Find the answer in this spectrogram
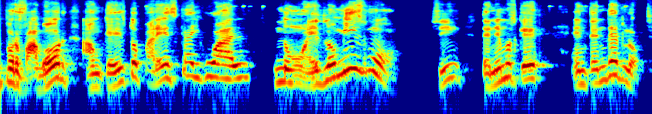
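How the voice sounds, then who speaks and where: A man lecturing nursing students, lively and joking, with theatrical asides and mock threats. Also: on the high side. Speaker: medical lecturer.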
